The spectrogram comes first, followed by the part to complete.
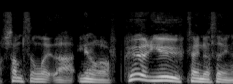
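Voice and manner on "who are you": sharp who are you called down the stairs; calling out to strangers; mock shout. Bouncer calling down to two strangers, a mild shout. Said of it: "I shouted at them".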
